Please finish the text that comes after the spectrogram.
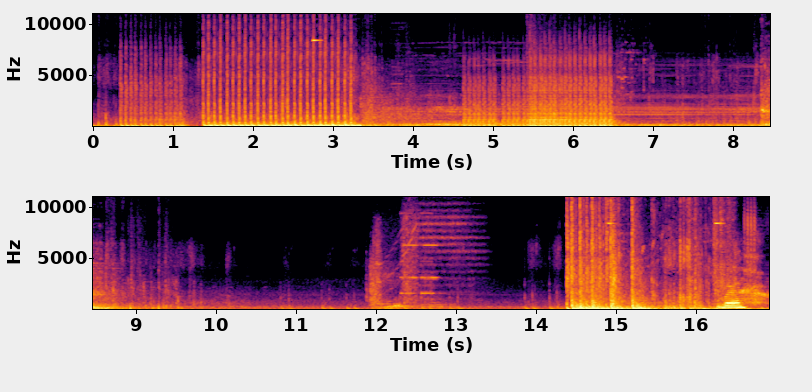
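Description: Heavy automatic gunfire from the tactical shooter Valorant, loud sustained bursts that open the scene and return near the end, with quieter mechanical clicks and game effects in between.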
